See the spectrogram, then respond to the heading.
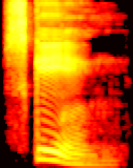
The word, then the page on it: skiing: British English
